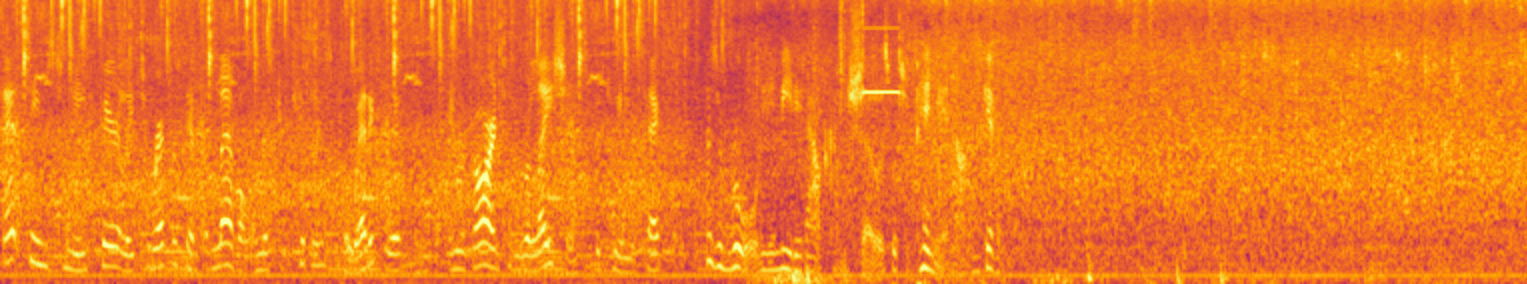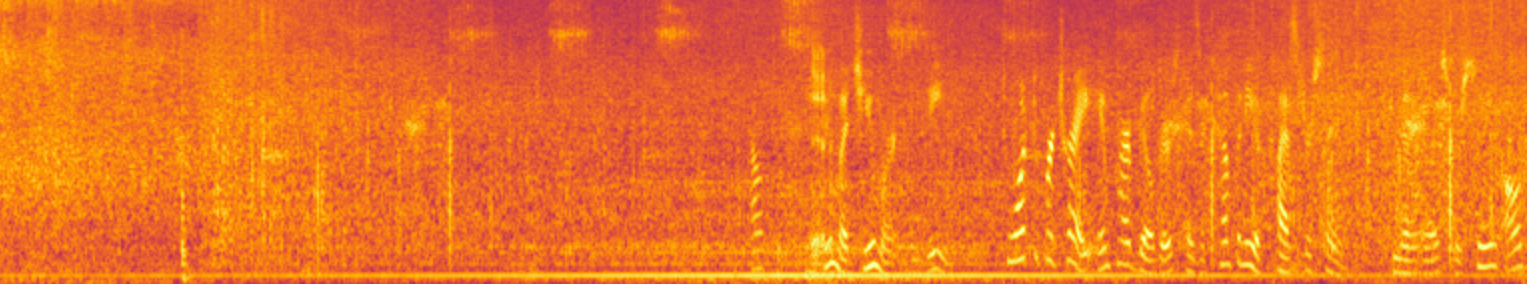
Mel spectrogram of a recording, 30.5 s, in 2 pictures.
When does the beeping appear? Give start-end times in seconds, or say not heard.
8.1-9.1.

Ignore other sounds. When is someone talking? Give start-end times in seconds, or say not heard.
0.0-10.1, 22.8-30.4.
